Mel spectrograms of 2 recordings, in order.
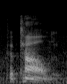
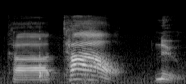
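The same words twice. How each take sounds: First: Said in the usual way. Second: "Katal nu" very slow, with a long, loud "tal"; accent on tal. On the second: Shown as a demonstration. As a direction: draw out and punch "tal", then drop onto a separate "nu". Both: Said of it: "with the accent away from the verbal suffix".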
